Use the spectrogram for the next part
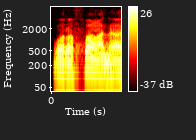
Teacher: আইন সাকিন, আওয়াজটা গলা থেকে আনতে হবে।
